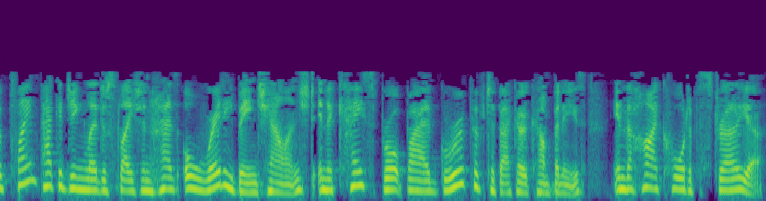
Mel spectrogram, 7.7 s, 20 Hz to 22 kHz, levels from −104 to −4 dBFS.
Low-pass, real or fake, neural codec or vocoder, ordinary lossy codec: 7.2 kHz; real; none; MP3, 24 kbps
